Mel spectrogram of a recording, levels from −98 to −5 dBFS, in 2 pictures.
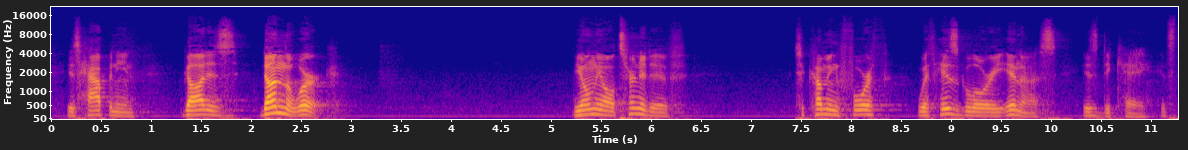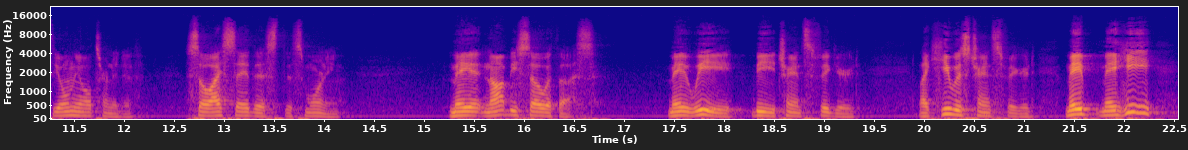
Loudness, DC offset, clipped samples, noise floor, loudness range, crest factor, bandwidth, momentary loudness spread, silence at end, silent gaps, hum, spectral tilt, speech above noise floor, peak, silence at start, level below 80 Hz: -30 LUFS; under 0.1%; under 0.1%; -67 dBFS; 11 LU; 28 dB; 14 kHz; 19 LU; 0.15 s; none; none; -5 dB/octave; 36 dB; -4 dBFS; 0.15 s; -56 dBFS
